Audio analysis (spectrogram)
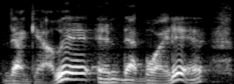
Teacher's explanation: Gullah speakers also drop consonants for vowels where the two words meet.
